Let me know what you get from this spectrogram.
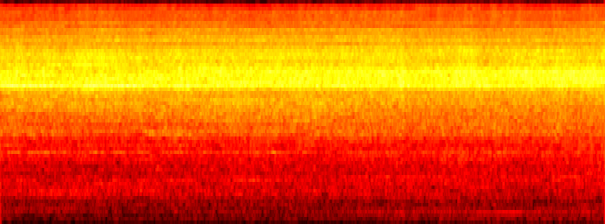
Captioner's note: saw whirring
